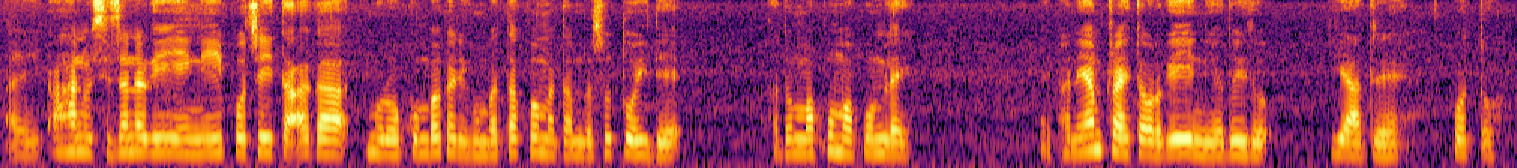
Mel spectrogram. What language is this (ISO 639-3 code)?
mni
